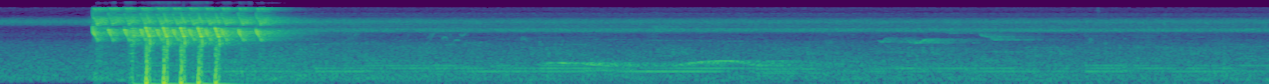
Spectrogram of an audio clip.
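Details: Cililin bird calling, from a recording of birds answering each other meant to lure birds in forest: one burst of rapid dry ticking notes lasting about a second, then mostly quiet background.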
